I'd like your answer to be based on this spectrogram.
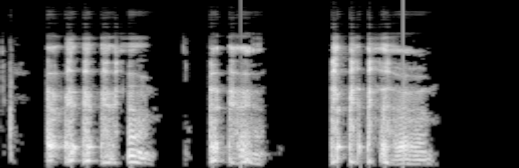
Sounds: Throat clearing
